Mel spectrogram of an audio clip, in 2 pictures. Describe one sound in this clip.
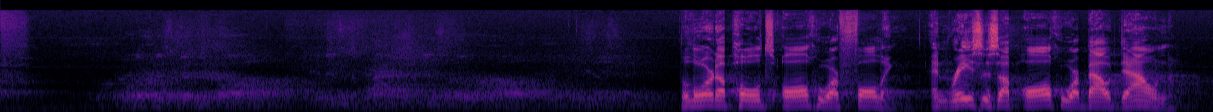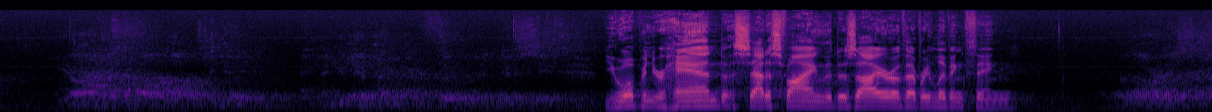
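A congregation of men and women reads out together in a low murmur, farther off.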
